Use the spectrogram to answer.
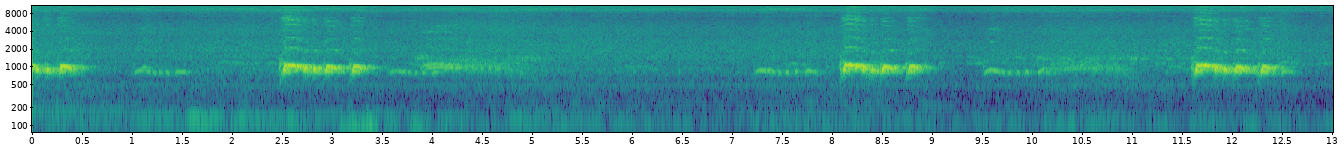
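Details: Zebra dove of the cemani type giving a big 'kung' style song: rapid, trilled cooing phrases that end in a held coo. Loud bursts come about every three to five seconds, with softer coos between them, over a low background hum.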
